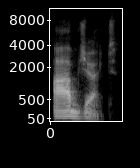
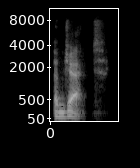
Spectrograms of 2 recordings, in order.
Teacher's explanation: the first syllable is stressed in object, and the second syllable is stressed in object. Okay, object, object.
